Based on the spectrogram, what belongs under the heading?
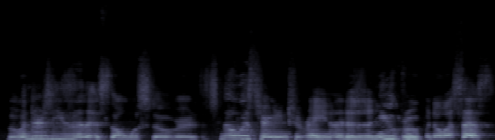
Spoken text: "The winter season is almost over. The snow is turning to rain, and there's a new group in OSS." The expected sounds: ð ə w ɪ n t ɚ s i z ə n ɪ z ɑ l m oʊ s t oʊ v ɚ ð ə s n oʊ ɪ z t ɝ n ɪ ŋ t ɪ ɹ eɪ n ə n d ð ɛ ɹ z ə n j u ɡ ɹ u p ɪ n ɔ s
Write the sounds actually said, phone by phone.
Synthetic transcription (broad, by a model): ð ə w ɪ n t ɚ s i z ə n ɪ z ɑ l m oʊ s t oʊ v ɚ ð ə s n oʊ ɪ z t ɝ n ɪ ŋ t ɪ ɹ eɪ n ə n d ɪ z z ə n j u ɡ ɹ u p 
